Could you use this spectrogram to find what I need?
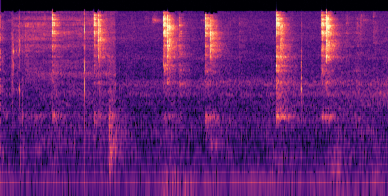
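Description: A metal censer clinks on its chains as it swings.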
